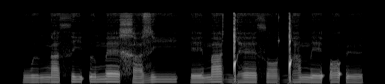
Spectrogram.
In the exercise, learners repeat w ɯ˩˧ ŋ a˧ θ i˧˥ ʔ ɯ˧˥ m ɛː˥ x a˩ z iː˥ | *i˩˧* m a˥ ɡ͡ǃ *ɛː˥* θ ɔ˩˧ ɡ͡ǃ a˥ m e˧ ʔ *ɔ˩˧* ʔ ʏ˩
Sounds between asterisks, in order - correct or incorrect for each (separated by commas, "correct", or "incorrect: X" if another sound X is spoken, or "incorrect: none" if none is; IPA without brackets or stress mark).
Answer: incorrect: e˩˧, incorrect: ɛː˧, incorrect: ɔ˧˥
